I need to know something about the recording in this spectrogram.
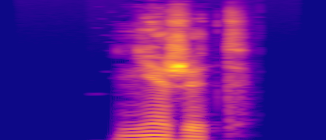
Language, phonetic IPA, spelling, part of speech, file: Polish, [ˈɲɛʒɨt], nieżyt, noun, Pl-nieżyt.ogg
